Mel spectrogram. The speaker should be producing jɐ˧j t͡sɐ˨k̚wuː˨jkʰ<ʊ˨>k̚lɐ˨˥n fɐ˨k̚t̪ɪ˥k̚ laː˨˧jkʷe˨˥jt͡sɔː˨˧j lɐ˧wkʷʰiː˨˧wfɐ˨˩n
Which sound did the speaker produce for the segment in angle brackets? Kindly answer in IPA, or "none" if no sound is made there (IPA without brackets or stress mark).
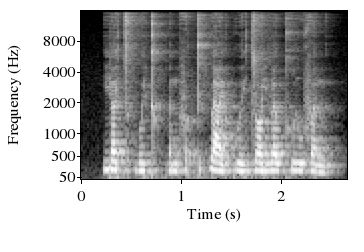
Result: ʊ˨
